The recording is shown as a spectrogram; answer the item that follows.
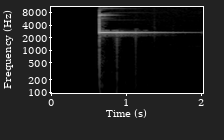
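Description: A single high, clear ding, like a small bell or chime struck once, about two-thirds of a second in, ringing out and fading away over the next second and a half.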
